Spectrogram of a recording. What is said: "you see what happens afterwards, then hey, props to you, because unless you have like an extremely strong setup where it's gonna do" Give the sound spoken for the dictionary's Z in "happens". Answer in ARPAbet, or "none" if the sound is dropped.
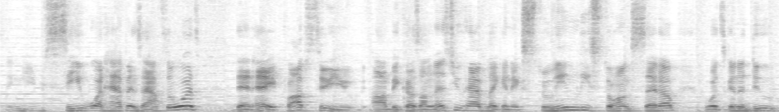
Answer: Z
